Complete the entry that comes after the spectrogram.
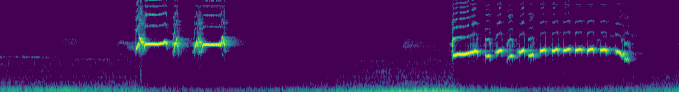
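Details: Orange-headed thrush song, used as a training sound to spur reluctant birds into singing: two short, high whistled notes, then a longer run of quick, slurred whistles held steady and dropping at the end. Low rumble underneath.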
